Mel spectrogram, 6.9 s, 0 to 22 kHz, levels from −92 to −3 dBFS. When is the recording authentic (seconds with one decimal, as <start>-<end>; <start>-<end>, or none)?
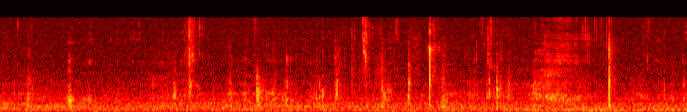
0.0-2.2; 2.8-3.9; 5.5-6.9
